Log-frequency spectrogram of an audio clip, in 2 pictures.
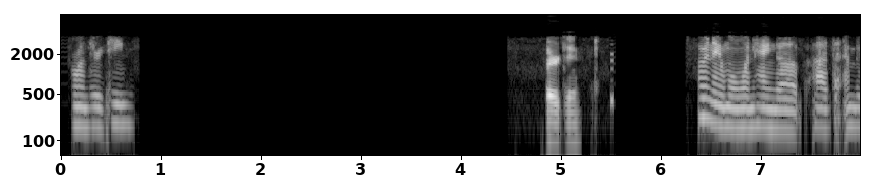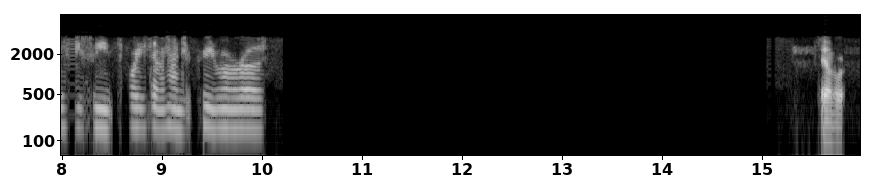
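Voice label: Police Southwest District Dispatch; Raleigh; wake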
